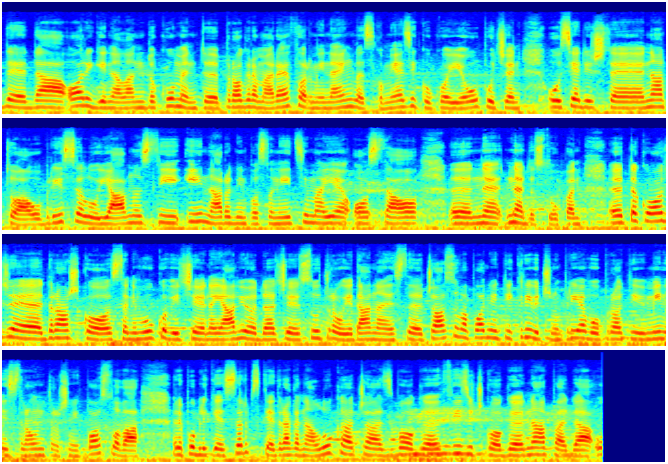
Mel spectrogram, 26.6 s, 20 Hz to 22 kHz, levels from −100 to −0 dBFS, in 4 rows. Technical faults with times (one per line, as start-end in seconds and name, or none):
25.91-26.55 cut-off end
